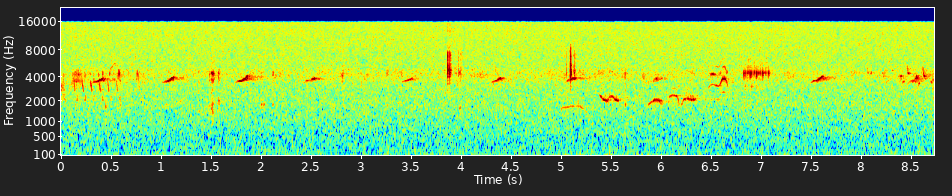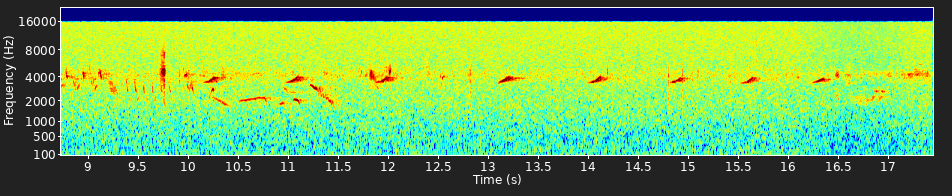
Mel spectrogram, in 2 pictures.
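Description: Outdoor ambience of birdsong: one bird repeats a short high chirp about once a second, while other birds twitter now and then, over a steady background noise.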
